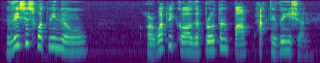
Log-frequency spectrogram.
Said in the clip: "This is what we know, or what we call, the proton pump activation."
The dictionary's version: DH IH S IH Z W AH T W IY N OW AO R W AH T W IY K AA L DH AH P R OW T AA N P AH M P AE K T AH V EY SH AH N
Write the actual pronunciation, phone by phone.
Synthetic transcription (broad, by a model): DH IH S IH S W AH T W IY N OW AO R W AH T W IY K AA L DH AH P R OW T AA N P AH M P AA K T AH V EY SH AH N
